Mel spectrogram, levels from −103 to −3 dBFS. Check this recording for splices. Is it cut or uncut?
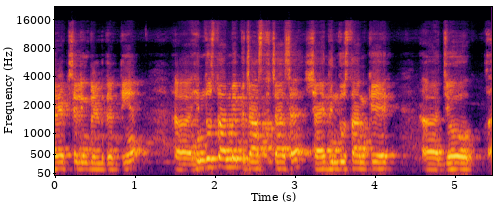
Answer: uncut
